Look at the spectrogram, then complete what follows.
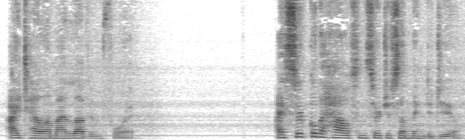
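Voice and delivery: usual speaking voice

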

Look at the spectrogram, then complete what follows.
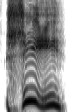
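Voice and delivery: ordinary talk, nothing marked

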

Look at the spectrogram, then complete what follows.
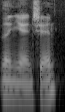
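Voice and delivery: ordinary talk

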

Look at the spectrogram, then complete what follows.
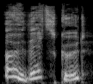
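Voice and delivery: put-on a touch of boyish delight; mild exclamation. A narrator's reading. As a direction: exclaim lightly, as a pleased boy in a story. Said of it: "exclaimed Bob".

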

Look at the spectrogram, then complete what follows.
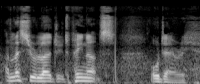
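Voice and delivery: ordinary talk, nothing marked

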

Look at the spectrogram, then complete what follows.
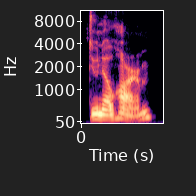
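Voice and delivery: ordinary talk, nothing marked

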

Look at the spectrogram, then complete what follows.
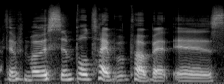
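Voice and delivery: normal talking voice

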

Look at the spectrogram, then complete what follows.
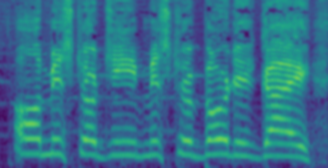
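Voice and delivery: high-pitched pleading mock migrant; sorry migrant imitation. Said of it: "my sorry, uh, uh, imitation of a, of a migrant".

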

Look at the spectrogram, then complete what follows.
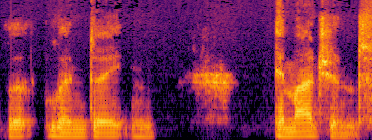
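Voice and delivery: ordinary talk, nothing marked

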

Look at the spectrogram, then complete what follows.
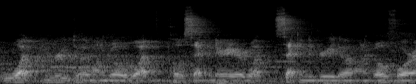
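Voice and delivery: ordinary talk, nothing marked

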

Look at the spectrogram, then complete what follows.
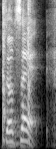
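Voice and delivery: loud, high-pitched flustered protest; retold frantic plea. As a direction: plead in a mock panic to stop. Retelling dad's panicked plea to child.

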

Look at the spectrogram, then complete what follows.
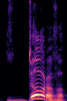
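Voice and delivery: zdorowo stressed on its opening syllable; stress on first syllable. Shown as a demonstration. Teacher saying he sings great in Russian, first-syllable stress. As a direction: hit "zdo" in zdorowo. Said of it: "accent on that first syllable".

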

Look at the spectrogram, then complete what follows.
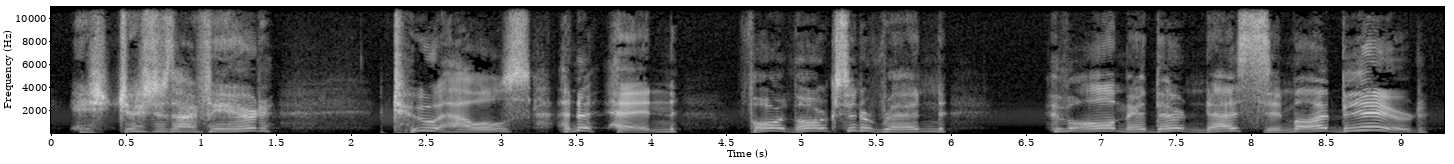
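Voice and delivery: put-on high, slow, loud old man's wail; over-the-top high-pitched old man complaining; with emphasis. Shown as a demonstration. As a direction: ham up the old man's alarm in a high squeaky voice. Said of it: "one more time with emphasis".

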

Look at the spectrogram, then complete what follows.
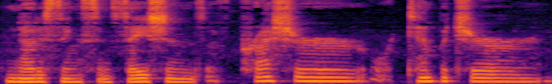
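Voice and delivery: slow, calm meditation guide with long pauses; guided meditation. Real, not acted. Mindfulness coach guiding listeners through a body scan, guided meditation. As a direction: guide listeners gently, leaving space after each phrase.

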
